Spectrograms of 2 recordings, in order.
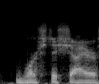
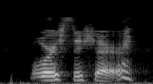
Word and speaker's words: Worcestershire: a oh, teaspoon of, I love how everyone pronounces Worcestershire sauce differently, coarse salt and olive oil. How do you say it? Worcestershire.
